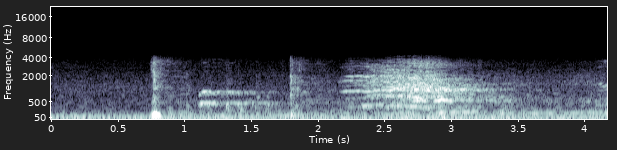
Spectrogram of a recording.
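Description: A sharp thump of a football being struck about a second in, then players shouting: a short call followed by a longer, louder yell, heard thin through a CCTV camera's microphone.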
